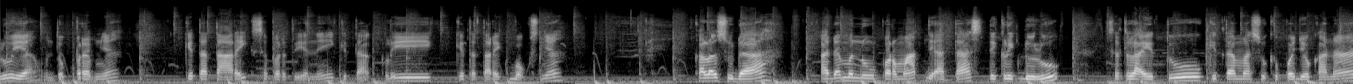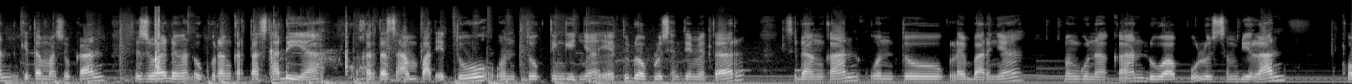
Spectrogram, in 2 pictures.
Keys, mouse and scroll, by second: 6.5-7.2 drag, 9.7 click, 12.9-14.1 drag, 19.1-20.1 typing, 20.7 Tab.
